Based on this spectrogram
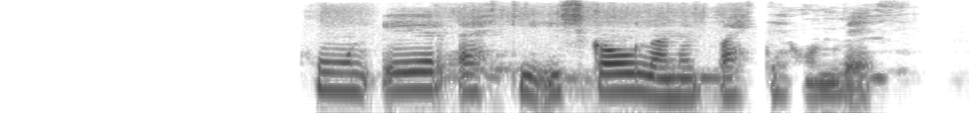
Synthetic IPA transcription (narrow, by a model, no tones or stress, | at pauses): hunɛɾɛhcɪʔiskoːwlanʏmpajht̪ɪhunvɪ̰θ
